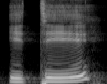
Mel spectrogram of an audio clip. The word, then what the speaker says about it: été: Lembre-se que ó, o acento agudo, que em português nós falamos é, em francês é o contrário, tá? A pronúncia do acento agudo em francês é e. Por isso que aqui você fala été volé, tá bom?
